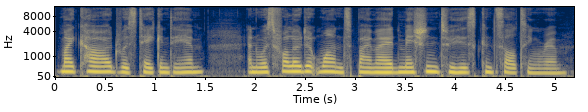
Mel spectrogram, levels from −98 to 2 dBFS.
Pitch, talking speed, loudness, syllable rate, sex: 195 Hz, 210 wpm, -16 LUFS, 5.4 syllables/s, female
